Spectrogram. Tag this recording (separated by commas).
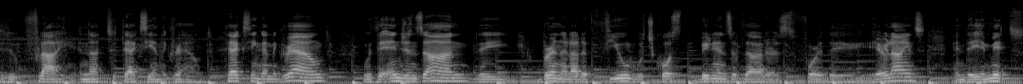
Speech, Music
